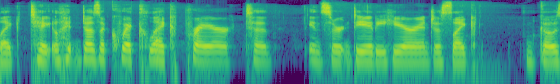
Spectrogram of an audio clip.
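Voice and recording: The clip features reading aloud in a natural voice against a quiet background.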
